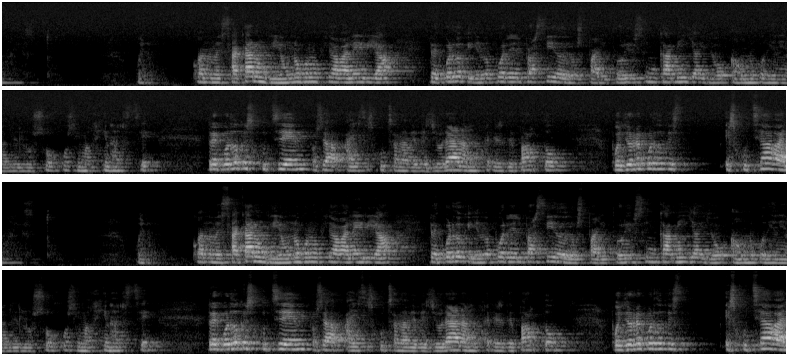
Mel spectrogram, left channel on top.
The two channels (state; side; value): noise; left; hiss, 18 dB below the sound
